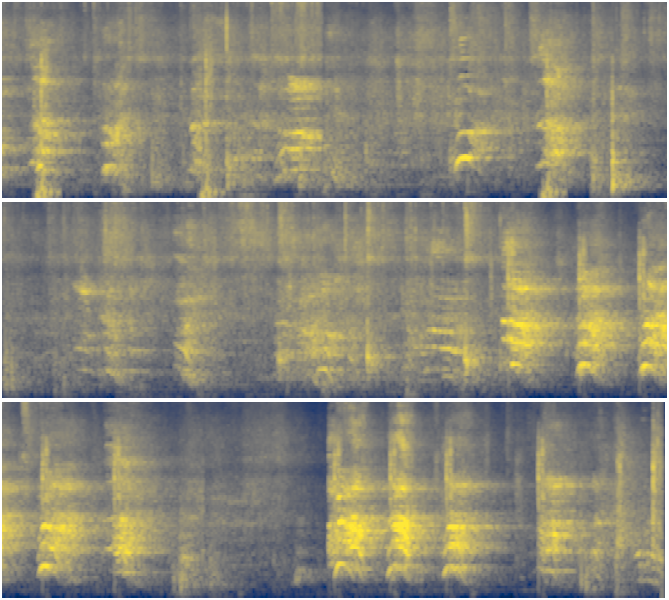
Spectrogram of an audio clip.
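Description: Bodies thud onto a padded mat.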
